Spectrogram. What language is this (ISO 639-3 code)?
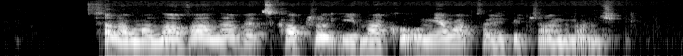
pol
